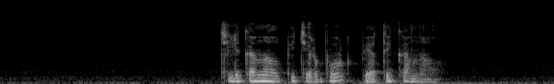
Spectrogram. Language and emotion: Russian, neutral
